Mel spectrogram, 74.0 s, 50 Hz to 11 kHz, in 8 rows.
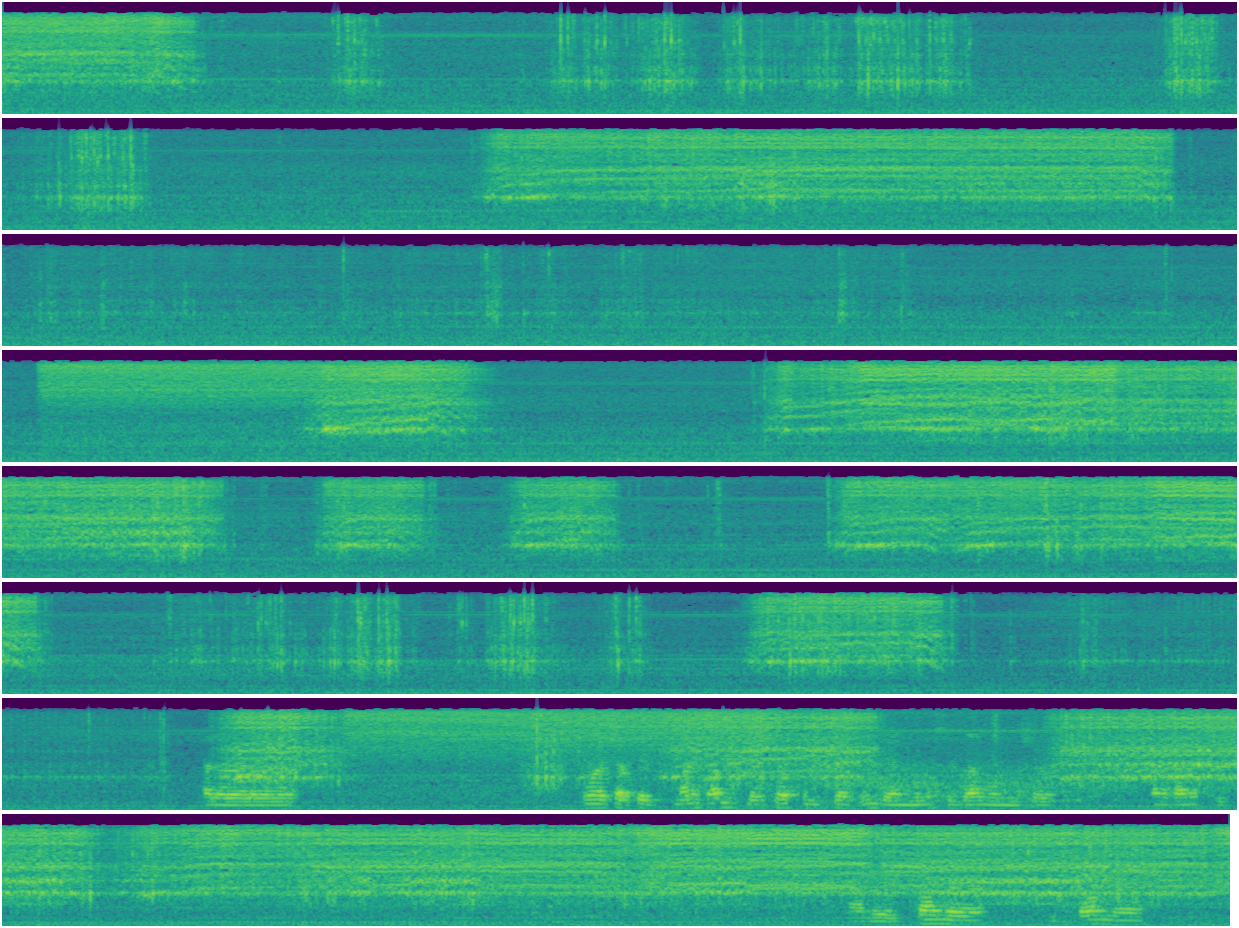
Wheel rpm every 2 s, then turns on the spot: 80, 10, 20, 10, 20, 0, 100, 160, 130, 20, 20, 20, 10, 0, 10, 40, 50, 160, 160, 60, 40, 50, 140, 30, 20, 30, 70, 20, 50, 10, 100, 60, 120, 160, 160, 160, 160.
4-10 18-26 38-40 46-50 52-56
